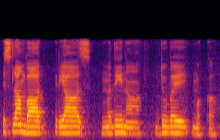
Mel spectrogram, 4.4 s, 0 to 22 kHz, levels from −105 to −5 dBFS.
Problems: constant background noise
